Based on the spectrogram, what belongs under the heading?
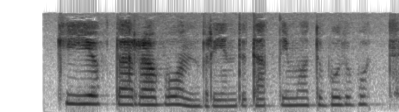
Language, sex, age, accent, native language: Uzbek, female, 25-34, Toshkent shahri, Uzbek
